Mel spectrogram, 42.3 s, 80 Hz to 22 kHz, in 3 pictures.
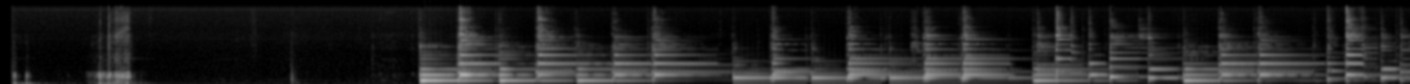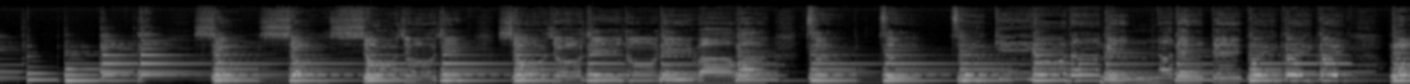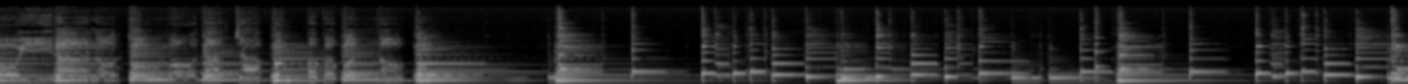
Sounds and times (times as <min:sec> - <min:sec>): Ukulele: 0:00.1 - 0:01.6, 0:03.8 - 0:42.2.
